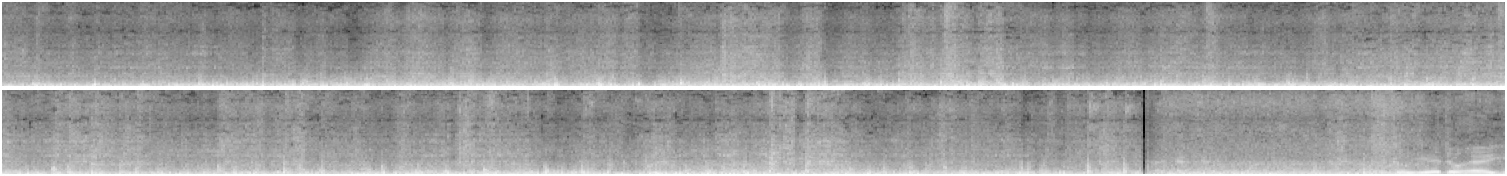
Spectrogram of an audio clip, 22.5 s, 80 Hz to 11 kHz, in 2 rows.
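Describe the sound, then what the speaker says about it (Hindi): Jand Passenger train on the main line near the Attock City bypass track, a loud continuous rumble of carriages with rhythmic clickety-clack of wheels on rail, heard from inside the coach, with a voice talking over it at times. "हमारी ट्रेन इस वक्त मेन लाइन 2 पर चल चुकी है।"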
